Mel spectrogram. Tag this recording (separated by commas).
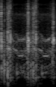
Camera, Mechanisms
